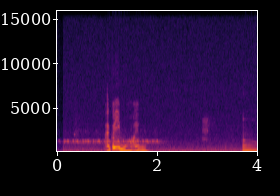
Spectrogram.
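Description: A young man speaks softly up close.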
